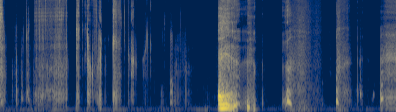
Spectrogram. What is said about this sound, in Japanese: チーカスがあまりに濃すぎてむせてしまいました。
